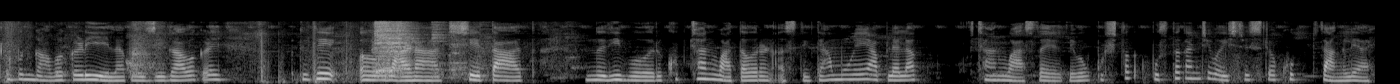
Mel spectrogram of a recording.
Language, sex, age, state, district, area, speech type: Marathi, female, 18-30, Maharashtra, Nashik, urban, spontaneous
